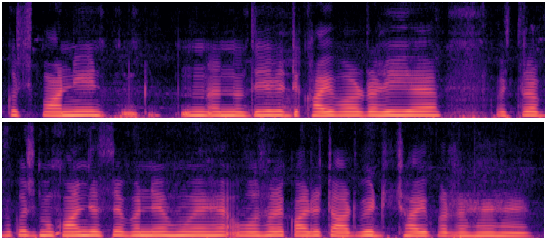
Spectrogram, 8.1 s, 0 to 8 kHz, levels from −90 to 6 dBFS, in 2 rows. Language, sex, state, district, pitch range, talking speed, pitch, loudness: Hindi, male, Bihar, Purnia, 230-245 Hz, 185 wpm, 240 Hz, -22 LUFS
